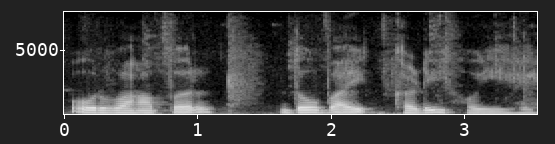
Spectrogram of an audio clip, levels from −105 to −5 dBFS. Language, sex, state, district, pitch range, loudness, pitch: Hindi, female, Rajasthan, Nagaur, 100-170 Hz, -26 LUFS, 145 Hz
